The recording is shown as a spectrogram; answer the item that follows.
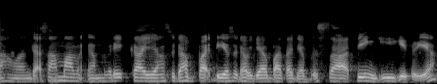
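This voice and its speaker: At a very fast pace, a woman speaks in a very deep, low voice. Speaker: teacher participant. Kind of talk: question. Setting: video call. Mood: complaining, concerned. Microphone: video call.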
